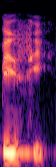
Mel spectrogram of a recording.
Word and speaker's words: பூசி: அவங்க அப்பா பேரு என்ன பூச்சி எண்ணிடாதீங்க அதுக்குதான் உங்கள சொல்ல வச்சேன் அவங்க அப்பா பேரு என்ன அத்த பூசின்னு படிக்கக்கூடாது பூசின்னு படிக்கணும் எப்படி தமிழ்ல இது உச்சரிப்பு தெரியாதது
